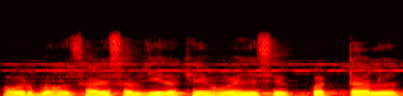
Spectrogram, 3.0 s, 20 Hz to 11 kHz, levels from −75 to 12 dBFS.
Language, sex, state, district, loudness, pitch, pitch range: Hindi, male, Jharkhand, Deoghar, -13 LUFS, 135 Hz, 130-135 Hz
